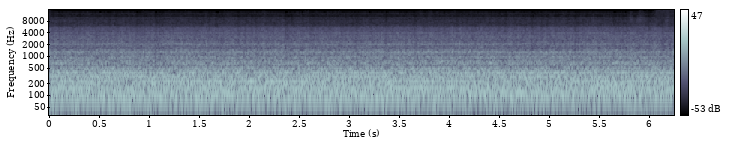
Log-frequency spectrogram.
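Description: Cessna 182's six-cylinder piston engine and propeller droning steadily in flight, heard from inside the cabin.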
